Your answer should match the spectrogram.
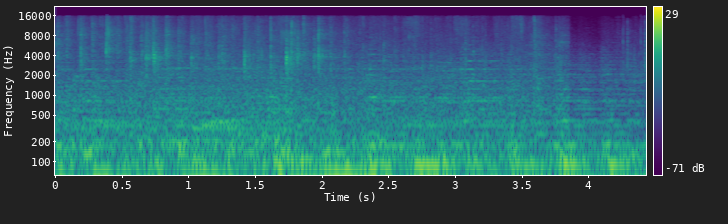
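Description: Background music with sustained low notes and quick, light percussive taps.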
